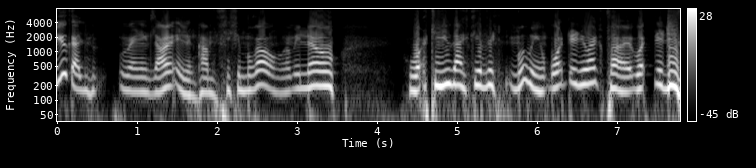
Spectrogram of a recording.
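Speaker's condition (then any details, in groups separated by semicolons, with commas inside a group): Cerebral palsy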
